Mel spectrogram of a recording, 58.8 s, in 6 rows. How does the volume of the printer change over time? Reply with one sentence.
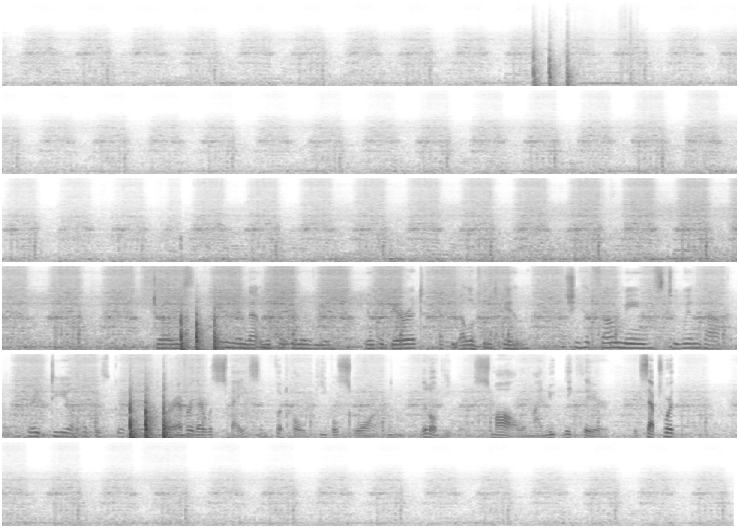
The volume of the printer goes up, then down.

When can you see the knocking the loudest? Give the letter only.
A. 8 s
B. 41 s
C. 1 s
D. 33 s
B.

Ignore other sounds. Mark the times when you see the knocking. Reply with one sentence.
You can hear the knocking from 7.0 to 8.5 s, from 31.8 to 33.2 s and from 40.9 to 41.9 s.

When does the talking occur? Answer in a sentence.
The talking can be heard from 31.4 to 48.2 s.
